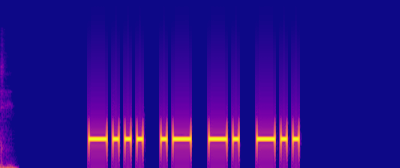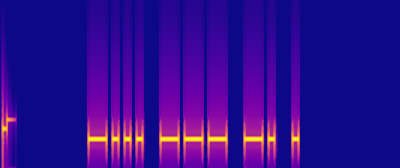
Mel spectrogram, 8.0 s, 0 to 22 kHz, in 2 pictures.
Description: Morse code, heard as a keyed tone, about 20 wpm, 700 Hz. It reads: BAND BONE
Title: Sentences from Top 1600 Words - New Word Drill Alt - 20wpm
